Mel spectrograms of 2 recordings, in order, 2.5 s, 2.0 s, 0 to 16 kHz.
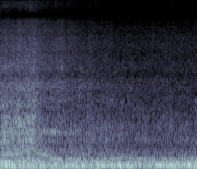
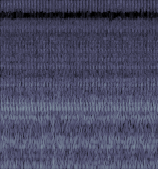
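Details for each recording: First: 2011 Volkswagen EOS 2.0 TSI turbo at wide open throttle after fixing misfire (OEM PCV/crankcase breather valve and timing cover gasket vacuum leak): smooth even roar, no stumbling, no misfire codes. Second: 2011 VW EOS 2.0 TSI idling with a slightly uneven stumbling misfire and airy hiss, still present after aftermarket PCV valve; OEM valve fitted, then a vacuum leak at the timing cover gasket found and replaced.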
